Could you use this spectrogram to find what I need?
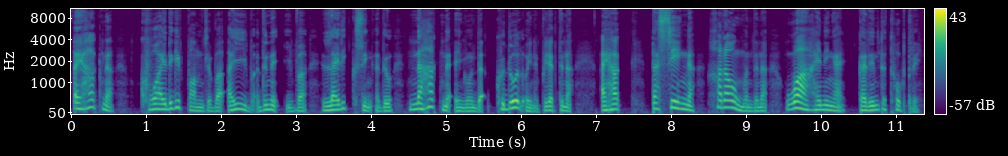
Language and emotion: Manipuri, surprised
